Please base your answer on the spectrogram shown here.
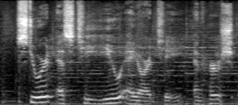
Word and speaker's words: Hersh: Stewart St uart and Hirsch like Hershey everybody wants to spell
